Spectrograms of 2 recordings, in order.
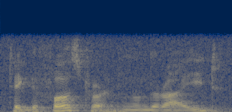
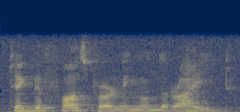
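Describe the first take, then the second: First: The pitch rises at the end. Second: The pitch falls at the end.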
